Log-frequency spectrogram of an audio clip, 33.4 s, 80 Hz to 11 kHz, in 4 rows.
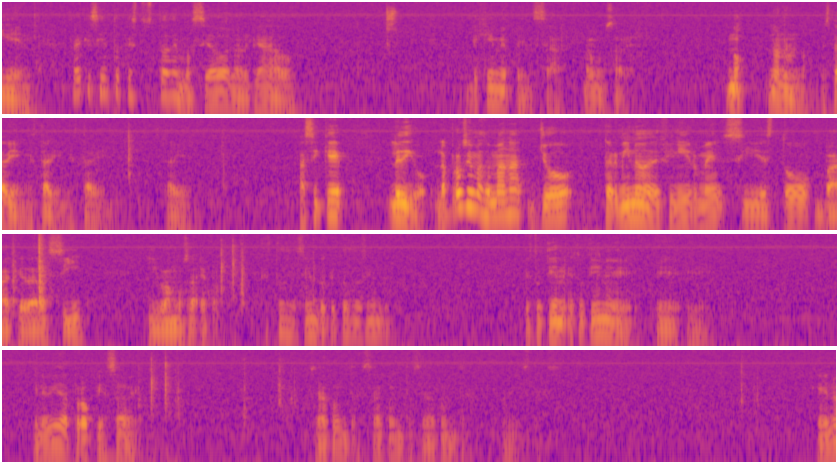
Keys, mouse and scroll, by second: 0.4-1.5 shift+drag, 1.9 click, 3.6-5.4 drag, 8.5 click, 9.0 middle click, 9.7 shift+middle click, 11.0 click, 11.5 click, 15.6 ctrl+scroll down 2, 16.5 right click, 17.1 right click, 17.5-23.2 drag, 18.8-23.2 ctrl+right drag, 19.0 ctrl+z, 23.2 ctrl+scroll up 2, 26.4 ctrl+scroll down 2, 26.5 ctrl+scroll up 2, 26.6 ctrl+z, 26.9-29.2 ctrl+drag, 27.8 ctrl+Escape, 30.5 right click, 30.8-32.2 right drag, 31.0-32.2 drag, 32.2 click, 32.4 Escape, 32.4 right click, 33.0 click.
